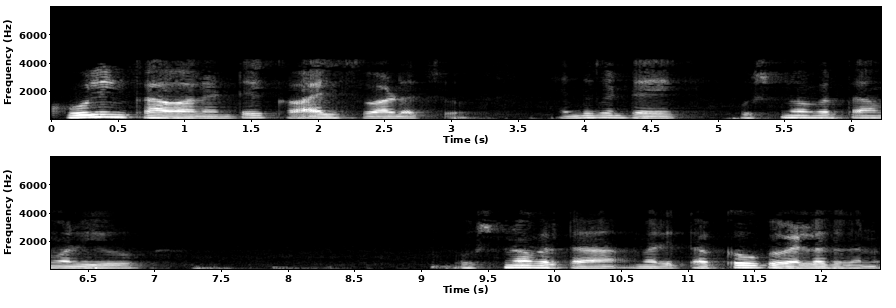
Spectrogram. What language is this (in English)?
Telugu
